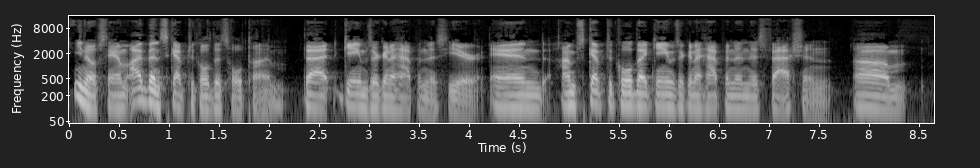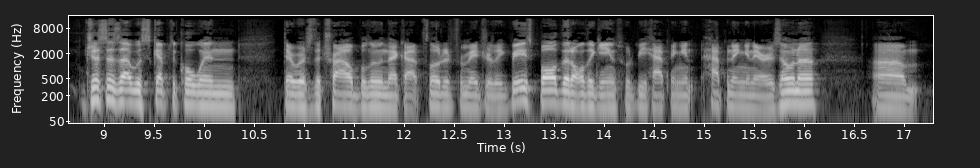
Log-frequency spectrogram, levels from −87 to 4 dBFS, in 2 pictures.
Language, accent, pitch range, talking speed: English, American, 105-130 Hz, 205 wpm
